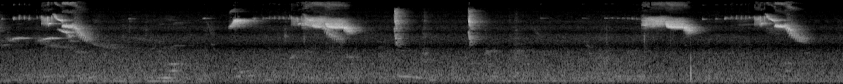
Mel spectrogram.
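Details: Female blue-black grassquit heard in the wild giving high, buzzy, downward-sweeping calls in pairs, separated by isolated sharp clicks.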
